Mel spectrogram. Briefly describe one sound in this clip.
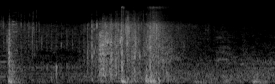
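An axe strikes with a heavy thud.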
